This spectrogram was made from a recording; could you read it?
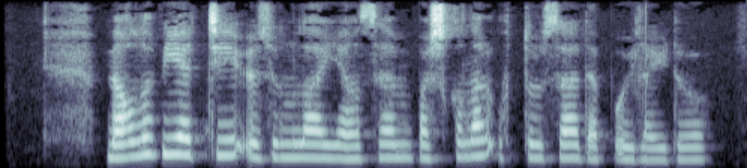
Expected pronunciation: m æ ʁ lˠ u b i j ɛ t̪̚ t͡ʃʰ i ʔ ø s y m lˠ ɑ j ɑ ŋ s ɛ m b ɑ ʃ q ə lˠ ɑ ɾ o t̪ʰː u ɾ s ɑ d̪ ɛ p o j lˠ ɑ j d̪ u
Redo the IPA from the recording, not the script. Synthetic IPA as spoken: m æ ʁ lˠ u b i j ɛ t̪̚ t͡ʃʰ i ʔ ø z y m lˠ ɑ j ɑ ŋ s ɛ m b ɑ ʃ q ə lˠ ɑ ɾ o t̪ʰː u ɾ s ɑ d̪ ɛ p o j lˠ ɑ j d̪ u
